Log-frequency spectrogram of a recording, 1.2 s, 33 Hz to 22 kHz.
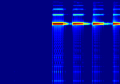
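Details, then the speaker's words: Kidde plug-in gas and carbon monoxide detector with 9-volt battery backup, test button pressed: after the gas beeps, four quick shrill beeps follow, the carbon monoxide alarm pattern. "so if you hear that that's a gas now you hear the four quick beeps beep beep beep"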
